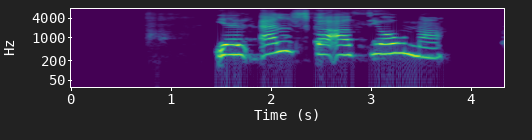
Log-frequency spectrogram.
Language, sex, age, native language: Icelandic, female, 8, Icelandic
